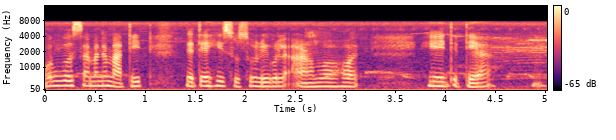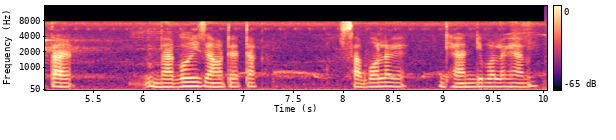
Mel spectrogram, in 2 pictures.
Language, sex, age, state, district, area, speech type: Assamese, female, 30-45, Assam, Sivasagar, rural, spontaneous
